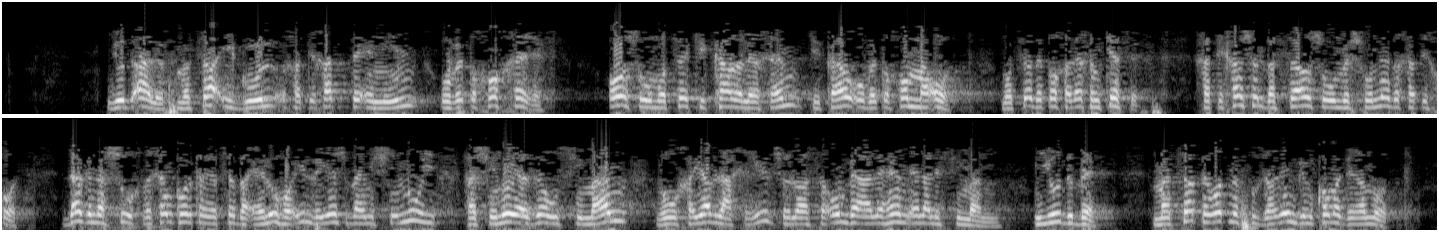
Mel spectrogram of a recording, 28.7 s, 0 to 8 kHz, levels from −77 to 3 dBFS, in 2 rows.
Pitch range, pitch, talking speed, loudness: 175-220 Hz, 195 Hz, 115 wpm, -13 LUFS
